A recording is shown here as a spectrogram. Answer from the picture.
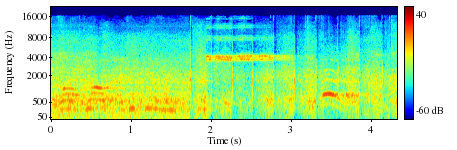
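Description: Coaches and spectators shouting in a gymnasium, several voices overlapping over the first half. A short, steady, high whistle-like tone sounds about halfway through, and one loud shout comes near the end.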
